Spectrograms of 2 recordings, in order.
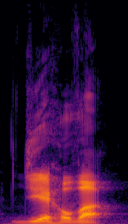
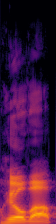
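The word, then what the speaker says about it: Yahveh: entonces según estos manuscritos la forma más apropiada de pronunciar su nombre sería viejo va no jehová pues sabemos que la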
